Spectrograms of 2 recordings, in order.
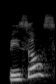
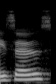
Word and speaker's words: Bezos: So it's really important, when we think of, is it Jeff Bezos? How do you pronounce his name? Jeff The leader. Bezos, I believe, Bezos.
